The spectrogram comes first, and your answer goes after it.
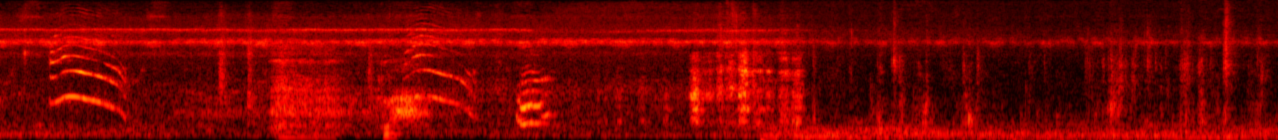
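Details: A one-month-old kitten at a countryside house in Dorae village, Korea, with its mother cat. It gives four quick, thin, arched mews in the first five seconds, then only shuffling and light handling noises follow.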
